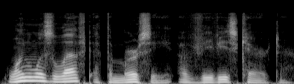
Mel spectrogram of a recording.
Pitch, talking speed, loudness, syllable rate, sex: 110 Hz, 205 wpm, -16 LUFS, 4.9 syllables/s, male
